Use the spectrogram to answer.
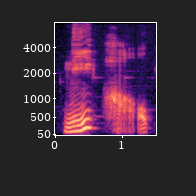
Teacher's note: PI 3 it means a third tone plus another third turn the first third tone is pronounced as a second tone for example me how means hello it sounds like me how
